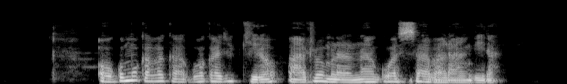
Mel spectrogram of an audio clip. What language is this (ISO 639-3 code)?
lug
